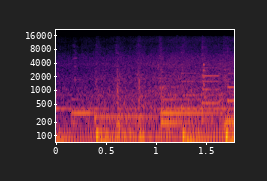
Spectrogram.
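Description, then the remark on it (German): Steady rushing water with a low engine-like drone and tonal hum underneath from multi-deck boats arriving at the customs port of Manaus and unloading travellers and goods at the quay, continuous and fairly loud with no voices. “Aus allen Richtungen steuern mehrstöckige Schiffe voller Hängematten den Zollhafen an, laden Reisende und Waren am Kai ab.”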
